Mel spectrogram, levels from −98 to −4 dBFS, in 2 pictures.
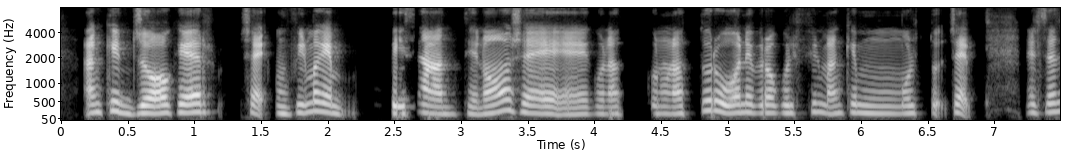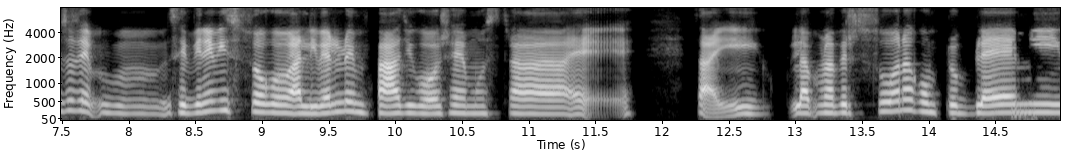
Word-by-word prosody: anche 220 0 +2
Joker, 210 +4 +5 0.2
cioè - - +2
un 190 -1 -6
film 215 +6 -2
che 235 - +6
è - - +6
m 185 - -8 0.3
pesante, 185 -2 +1
no, 215 +9 +2
cioè 185 -6 +2
è 180 - -10
con 185 0 -10
a 180 0 -3 0.2
con 195 - -11
un 185 - -6
attorone 215 +2 -1
però 205 0 -3
quel 205 0 -7
film 230 -3 -11
anche, 205 +4 -4
mhmm, 195 -2 -8
molto 195 +1 -9
cioè, - - 0 0.4
nel 215 0 -9
senso 235 +6 -5
se 255 -3 +1
mhmm, 190 -5 -13
se 210 +1 -3
viene 220 +5 +2
visto 245 -4 -1
co 215 -1 0
a 190 - +8
livello 200 +5 +2
empatico, 200 -3 +2
cioè, 205 0 -3
mostra 190 -2 0
ehm, - - -6 0.5
sai 180 -1 -1 0.2
la 200 - 0
una 210 +2 -1
persona 245 +6 -2
con 240 -4 -4
problemi, 215 +2 +1
205 Hz, 175 wpm, -21 LUFS, 190-220 Hz, 0.5 s, a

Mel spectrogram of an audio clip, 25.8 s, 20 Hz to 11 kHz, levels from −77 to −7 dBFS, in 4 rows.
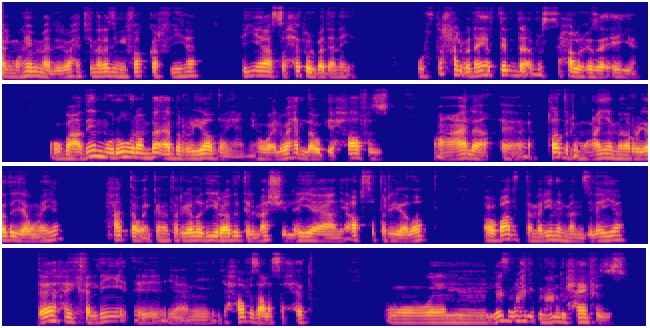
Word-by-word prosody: المهمة 130 +1 0
اللي 105 0 -4
الواحد 130 +4 -2
فينا 130 0 -2
لازم 135 -2 0
يفكّر 135 +2 -1
فيها 130 +4 -7 0.4
هي 150 +2 +3
صحّته 155 +2 0
البدنية، 115 -1 -1 0.6
والصحّة 125 0 -5
البدنية 155 +5 +1
بتبدأ 160 -1 +1
بالصحّة 185 -4 -3
الغذائية، 115 -4 -1 0.6
وبعدين 165 - +3
مرورًا 160 0 +5
بقى 145 -3 +5
بالرياضة، 130 -2 +3
يعني 95 +1 -16
هو 115 -1 +1
الواحد 145 +7 +1
لو 115 -1 +4
بيحافظ 145 -7 +1 0.4
على - - +2
آآ - - -6
قَدْر 165 -4 +4
معيّن 125 +4 -1
من 120 - -3
الرياضة 120 +3 +3
اليومية، 125 +7 -1 0.4
حتّى 155 +1 +1
وإن - - 0
كانت 120 -1 -5
الرياضة 130 +2 +3
دي 135 +1 -1
رياضة 130 +1 +6
المشي 110 0 -2
اللي 105 0 -6
هي 130 0 +1
يعني 110 -3 +1
أبسط 145 -3 0
الرياضات 110 -3 -1 0.5
أو 125 - +6
بعض 165 +5 +7
التمارين 145 -1 -4
المنزلية، 120 +4 -3 0.6
ده 180 - +5
هيخلّيه 150 +2 -4
آآ - - -16 0.4
يعني 105 0 -11
يحافظ 150 -1 -1
على 110 -1 +4
صحّته، 130 +4 -6 0.7
وم 120 0 -4 0.6
لازم 170 +1 -3
الواحد 175 0 -6
يكون 135 -6 -8
عنده 140 +2 -5
حافز 130 -7 -3
130 Hz, 140 wpm, -22 LUFS, 115-145 Hz, 0.7 s, بعض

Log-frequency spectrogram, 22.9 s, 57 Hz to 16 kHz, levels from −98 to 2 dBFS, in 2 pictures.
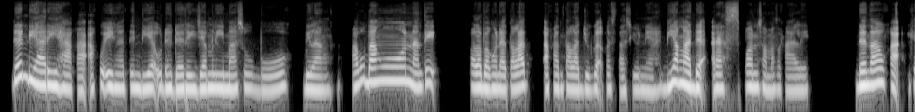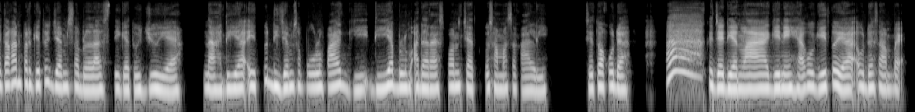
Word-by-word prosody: Dan 315 +5 +2
di 295 - +4
hari 220 -1 +5
H, 190 -1 0
Kak, 170 -1 -4
aku 190 +5 -7
ingetin 195 -1 +1
dia 190 +1 +2
udah 195 -1 0
dari 185 0 +2
jam 185 +1 +2
5 185 -1 +2
subuh 185 0 -4 0.2
bilang, 175 -1 -1 0.3
"kamu 225 +7 0
bangun, 280 +1 +3
nanti 220 +3 -1 0.4
kalau 200 -1 +2
bangunnya 185 0 +1
telat 195 +4 0 0.2
akan 190 0 -3
telat 180 -1 -2
juga 180 +1 -3
ke 190 - -7
stasiunnya." 175 0 -7
Dia 225 +8 +3
gak 225 -3 +7
ada 195 -1 +3
respon 195 +2 -2
sama 185 -3 -5
sekali 170 -1 -7 0.6
dan 220 +2 +6
tau, 240 +3 +5
Kak, 200 -3 -1
kita 220 +2 -2
kan 255 0 +2
pergi 225 -2 -1
tuh 260 - -2
jam 205 -3 0
11.37 180 -1 -1
ya, 165 -1 0 0.3
nah 175 -2 0
dia 190 +1 +2
itu 215 +6 -1
di 215 -4 +4
jam 195 +2 +3
10 200 -1 -1
pagi, 200 -2 -2
dia 185 +5 +2
belum 195 0 +2
ada 195 -2 +2
respon 205 +3 0
chat-ku 195 -2 -6
sama 185 -2 -2
sekali. 170 -3 -5 0.5
Disitu 185 +2 -1
aku 205 +1 +1
udah, 180 -1 +1 0.5
"ah 415 -5 -1
kejadian 190 -4 +3
lagi 190 +1 +3
nih," 190 -1 +4
aku 205 +3 +1
gitu 200 +4 +1
ya, 180 -3 +3
udah 195 -1 +1
sampe 180 -2 -4
190 Hz, 175 wpm, -19 LUFS, 180-210 Hz, 0.6 s, gak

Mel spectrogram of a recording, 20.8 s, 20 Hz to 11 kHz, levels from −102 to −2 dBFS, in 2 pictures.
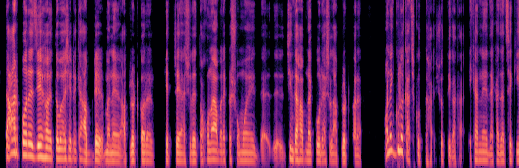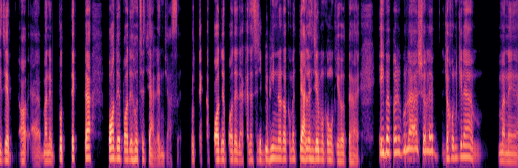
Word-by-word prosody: তারপরে 210 -4 +5
যেয়ে 175 -1 +7
হয়তোবা 150 -1 +3
সেটাকে 140 -1 -5
আপডে 115 +3 +2 0.2
মানে 115 0 -1 0.2
আপলোড 125 0 -1
করার 115 -2 0 0.2
ক্ষেত্রে 120 - -2
আসলে 115 +1 -3
তখনও 135 0 -1
আবার 125 -1 -8
একটা 120 - -8
সময় 120 +1 -4 0.2
দে - - -9 0.2
দে - - -7 0.2
চিন্তাভাবনা 130 -4 +1
করে 120 -1 0
আসলে 110 - -6
আপলোড 110 0 -2
করা। - - -6 0.5
অনেকগুলো 260 0 +3
কাজ - - -6
করতে - - -7
হয়, - - -16
সত্যি - - -8
কথা। - - -14 0.2
এখানে 125 -1 -4 0.2
দেখা 115 +3 -6
যাচ্ছে 115 +2 -4
কি? 125 - -5
যে 130 - +5 0.3
অ - - 0 0.2
এ - - -11 0.2
মানে 115 0 -1 0.2
প্রত্যেকটা 155 +1 +2 0.4
পদে, 155 0 +9
পদে 135 +1 +4
হচ্ছে 140 0 0
চ্যালেঞ্জ - - -4
আছে। - - -5 0.2
প্রত্যেকটা - - -9
পদে, 135 0 +7
পদে 130 0 +1
দেখা 115 - -12
যাচ্ছে 130 - -4
যে - - -4
বিভিন্ন 150 +2 +1
রকমের 140 -1 -4
চ্যালেঞ্জের 145 -1 +6
মুখোমুখি 130 -3 -3
হতে 110 -2 -6
হয়। 95 - -10 0.4
এই 235 - +6
ব্যাপারগুলো 240 +4 +3 0.2
আসলে 255 -2 +1 0.3
যখন 160 +1 0
কিনা 180 -1 +1 0.7
মানে 110 -1 -2
135 Hz, 170 wpm, -24 LUFS, 120-155 Hz, 0.7 s, পদে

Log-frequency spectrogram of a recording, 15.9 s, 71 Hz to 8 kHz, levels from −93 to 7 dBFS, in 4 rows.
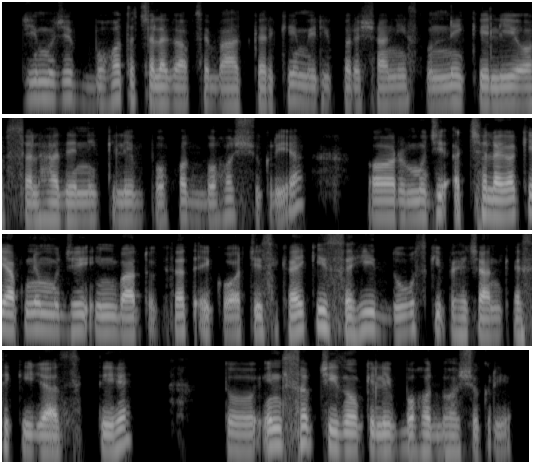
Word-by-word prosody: जी 140 +1 -6
मुझे 140 0 -3 0.2
बहुत 125 +5 -3
अच्छा - - -2
लगा 115 -1 +1
आपसे 110 +1 -6
बात 105 -1 -1
करके। 110 +4 -4
मेरी 115 -2 -6
परेशानी 110 +1 -4
सुनने 115 +3 -4
के 115 - -1
लिए 115 +1 0
और 110 - -4
सलाह 115 0 +1
देने 115 0 0
के - - -9
लिए 115 0 -2
बहुत-बहुत 115 +2 -3
शुक्रिया। - - -4 0.6
और 125 -1 +5
मुझे 125 +5 -1
अच्छा 140 - 0
लगा 130 0 +7
कि 155 - +3
आपने 145 +1 +6
मुझे 140 -1 0
इन 130 -2 0
बातों 120 -1 +4
के - - -26
साथ 135 - 0
एक - - -7
और 60 - +4
चीज़ - - +1
सिखाई 130 +2 +4
कि 165 - +5
सही 140 +5 +3
दोस्त 130 +4 -3
की 135 - -2
पहचान 115 0 +3
कैसे 115 +3 -2
की 120 -2 -2
जा 115 - +8
सकती 115 +2 -3
है। 150 +4 +3 0.7
तो 115 -1 0
इन 140 +2 +6
सब 160 -1 +4
चीज़ों 125 -3 +4
के - - +1
लिए 120 0 +2
बहुत-बहुत 115 -1 -1
शुक्रिया। - - -7
120 Hz, 200 wpm, -39 LUFS, 115-135 Hz, 0.7 s, जा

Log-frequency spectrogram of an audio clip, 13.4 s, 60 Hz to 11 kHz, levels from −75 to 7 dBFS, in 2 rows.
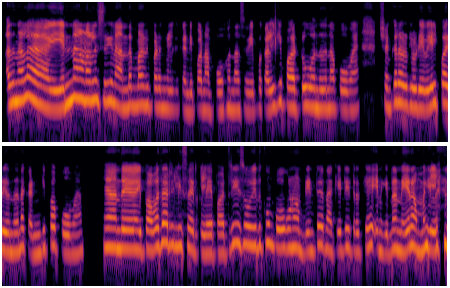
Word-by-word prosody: அதனால, 280 +4 +3 0.6
என்ன 265 +6 +3
ஆனாலும் 290 -1 +3
சரி 275 0 -1
நான் 225 -2 +3
அந்த 230 +2 -3
மாரி 240 0 -1
படங்களுக்கு 215 -2 -6
கண்டிப்பா 190 +2 -6
நான் 190 -1 -8
போக 195 0 -6
தான் 200 0 -6
செய்வேன். 190 -1 -7
இப்போ 215 - -11
கல்கி 230 +7 -2
பார்ட் 220 -1 +1
2 235 - +2
வந்ததுன்னா 215 -1 -3
போவேன். 200 +1 -6 0.4
சங்கர் 265 +4 0
அவர்களுடைய 225 -3 +1
வேள்பாரி 245 0 +2
வந்ததுன்னா 220 +4 -3
கண்டிப்பா 225 +6 -4
போவேன். 205 +1 -5 0.4
அ - - +3
அந்த, 250 0 +4 0.2
இப்போ 230 +2 -3
அவதார் 285 +4 +3
ரிலீஸ் 270 -2 -3
ஆயிருக்குல்லையா 205 -3 -2
பார்ட் 205 -1 -3
3 300 - -1
,ஸோ 290 - 0
இதுக்கும் 275 +1 -4
போகணும் 255 0 0
அப்டீன்ட்டு 225 +5 -3
நான் 225 -3 -5
கேட்டுட்ருக்கேன். 235 +2 -4
எனக்கு 215 -3 -5
இன்னும் 235 0 0
நேரம் 255 +1 +4
அமையல. 235 0 +2
230 Hz, 195 wpm, -22 LUFS, 215-260 Hz, 0.6 s, அந்த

